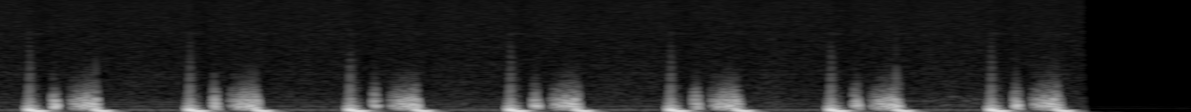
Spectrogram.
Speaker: now the mid-systolic click is added now a late systolic murmur is added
